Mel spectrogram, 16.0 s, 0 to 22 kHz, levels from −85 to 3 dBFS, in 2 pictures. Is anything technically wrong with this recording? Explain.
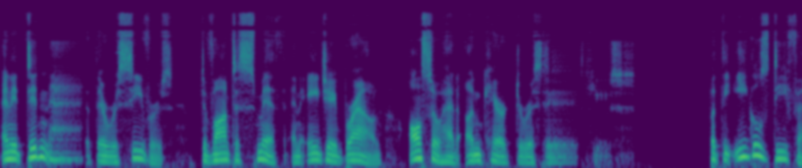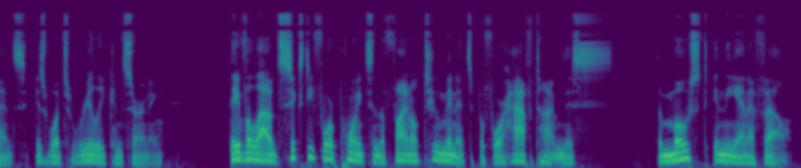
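Yes. There is AAC frame loss with concealment in this speech at three points. Lost frames are filled from the last good spectrum, giving a smeared, phasey patch rather than a clean dropout to silence:

0.57–1.01 s, after "it didn't": about 0.3 s lost.
5.37–6.35 s: about 0.64 s lost in scattered bursts, the longest run around 0.3 s.
13.82–14.38 s, after "minutes before halftime this": about 0.43 s lost.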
